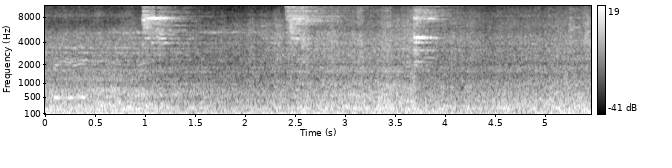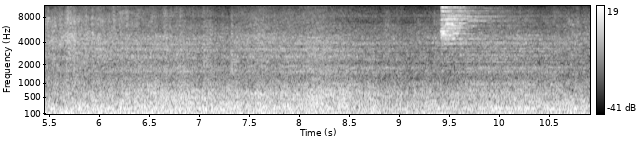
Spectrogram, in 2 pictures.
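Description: Train wheels clank and squeal over the rail joints.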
